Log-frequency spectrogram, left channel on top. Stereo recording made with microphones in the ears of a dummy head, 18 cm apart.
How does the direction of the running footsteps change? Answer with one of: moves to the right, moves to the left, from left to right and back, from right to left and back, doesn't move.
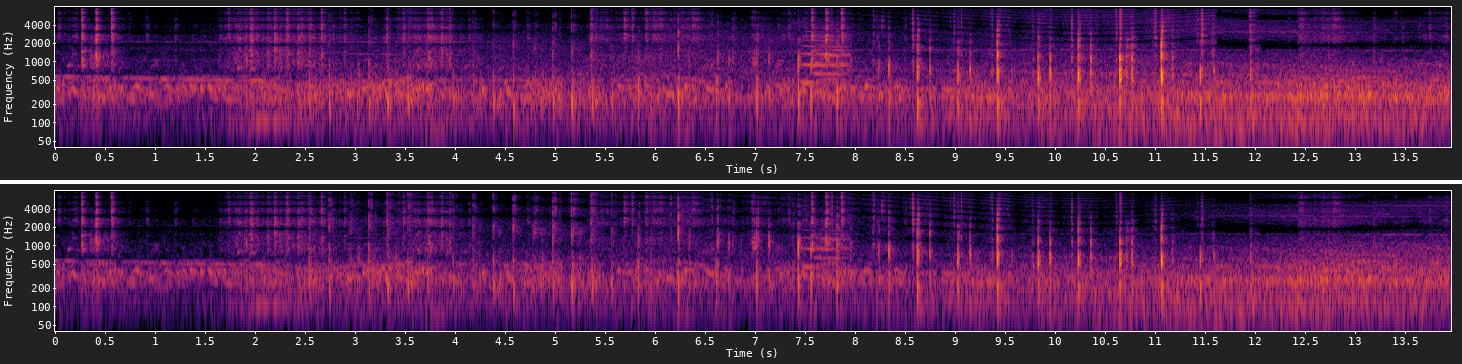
moves to the left.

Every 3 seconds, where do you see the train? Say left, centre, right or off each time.
left, left, left, left, right.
